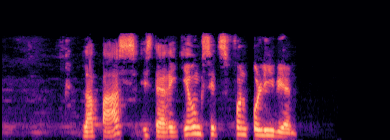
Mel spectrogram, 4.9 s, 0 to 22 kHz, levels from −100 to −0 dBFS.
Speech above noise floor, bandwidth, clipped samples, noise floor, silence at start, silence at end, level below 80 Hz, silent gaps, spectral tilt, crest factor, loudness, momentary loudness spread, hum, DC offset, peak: 39 dB; 8.4 kHz; under 0.1%; -55 dBFS; 0.8 s; 1.2 s; -58 dBFS; none; -3.5 dB/octave; 16 dB; -16 LUFS; 5 LU; none; under 0.1%; -2 dBFS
